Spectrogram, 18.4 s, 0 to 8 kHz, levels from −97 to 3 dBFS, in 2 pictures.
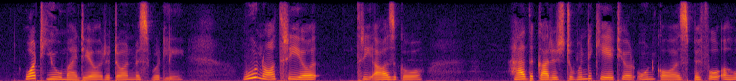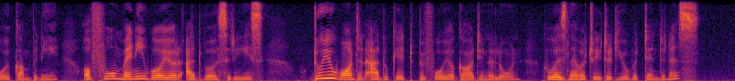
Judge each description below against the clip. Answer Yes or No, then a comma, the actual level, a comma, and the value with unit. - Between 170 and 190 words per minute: No, average, 150 wpm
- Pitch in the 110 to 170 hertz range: No, high, 190 Hz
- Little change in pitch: No, average, 3.4 semitones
